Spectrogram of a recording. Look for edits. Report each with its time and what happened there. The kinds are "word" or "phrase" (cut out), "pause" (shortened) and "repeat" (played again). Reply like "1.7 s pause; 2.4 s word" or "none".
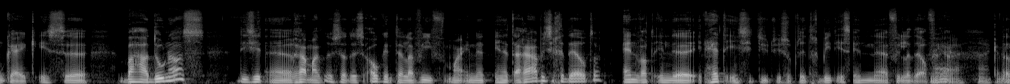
2.6 s word; 3.2 s word; 7.0 s word; 8.5 s word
